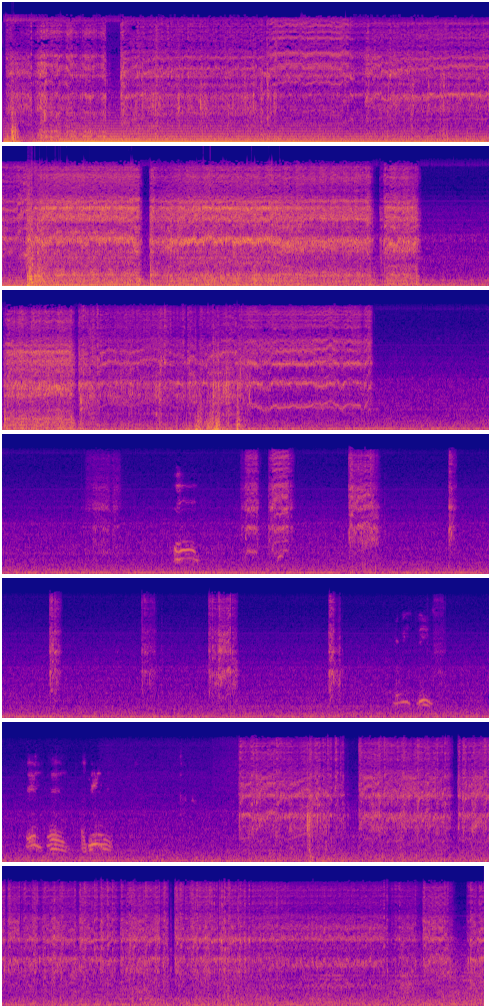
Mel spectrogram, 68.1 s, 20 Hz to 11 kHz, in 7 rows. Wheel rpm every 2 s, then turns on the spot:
100, 190, 180, 160, 210, 170, 140, 170, 130, 60, 160, 180, 160, 40, 0, 10, 10, 50, 30, 10, 10, 30, 10, 0, 0, 0, 60, 140, 150, 130, 120, 170, 170, 130.
none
